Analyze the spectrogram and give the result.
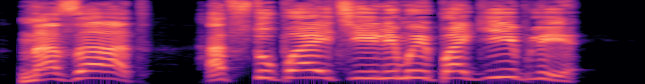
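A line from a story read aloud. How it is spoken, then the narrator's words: Shout. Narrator (Russian): Я крикнул Энгельбректу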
